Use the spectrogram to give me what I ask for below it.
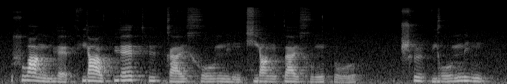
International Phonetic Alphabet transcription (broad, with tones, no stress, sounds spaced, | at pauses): ʂ w ɑ˥˩ ŋ n̪ ɥ ɛ̰˨˩ t̪ʰ j ɑ˥˩ ʊ̯ t̪ ɥ ɛ˥ t̪ʰ y˥ k a˧˥ ɪ̯ x o˧˥ ʊ̯ n̪ ḭ˨˩ ŋ t͡ɕ j ɑ˥˧ ŋ t̪ a˥˩ ɪ̯ x ʊ˧˥ ŋ t̪ o̰˨˩˦ ʊ̯ | ʈ͡ʂʰ ɻ̩˥˩ t̪ j o˧˥ ʊ̯ n̪ i˥˩ ŋ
